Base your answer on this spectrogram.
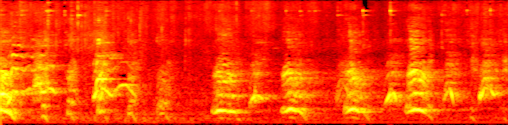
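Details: During a chase game between a cocker-hound, a Basset and a corgi, dogs give bursts of baying barks, some drawn out, several landing about every half second toward the end.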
